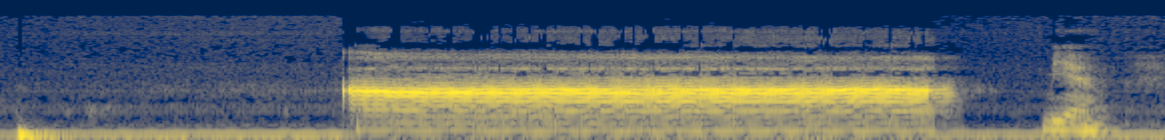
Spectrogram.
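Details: Normal, healthy voice producing a single sustained sound, recorded in a voice lab.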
